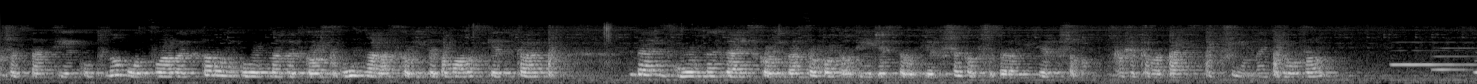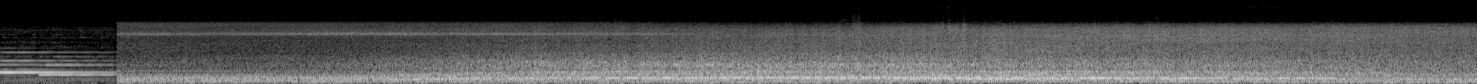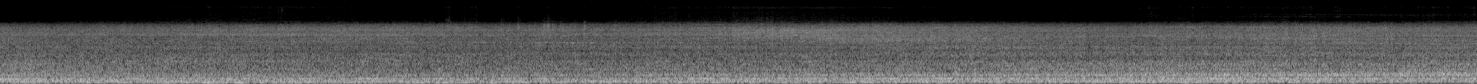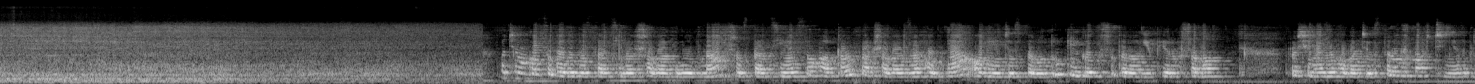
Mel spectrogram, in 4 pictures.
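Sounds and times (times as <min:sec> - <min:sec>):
electric locomotive hum: 0:13.4 - 0:51.3
train wheels rumbling on rails: 0:16.0 - 0:49.2.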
